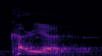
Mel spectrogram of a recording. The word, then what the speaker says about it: career: Selecting the right करियर, सी जो है करियर हम आराम से कह जाते हैं, लेकिन पफ कम्स आउट। आपको पता है ये कॉन्सोनेंट है, अंग्रेज जब भी इस कॉन्सोनेंट प्रोनाउंस करते हैं पफ कम्स आउट। तो यहाँ आपने देखना है करियर। आर मैंने ब्रैकेट में किया है क्योंकि ब्रिटिश पीपल आर को स्किप करने का इंटेंशन रखते हैं। अमेरिकन को प्रोनाउंस कर देते हैं करियर।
